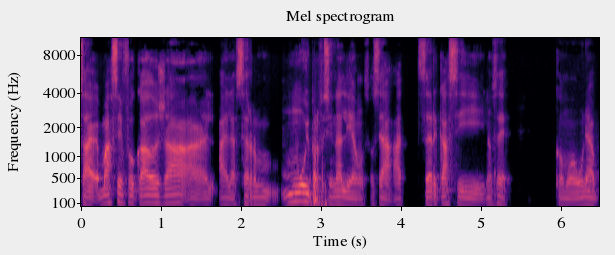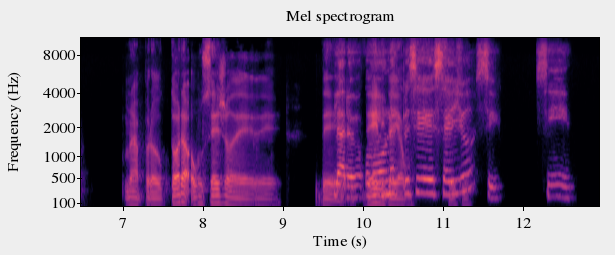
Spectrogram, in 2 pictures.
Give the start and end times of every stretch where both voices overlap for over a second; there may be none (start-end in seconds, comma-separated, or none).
9.6-11.4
